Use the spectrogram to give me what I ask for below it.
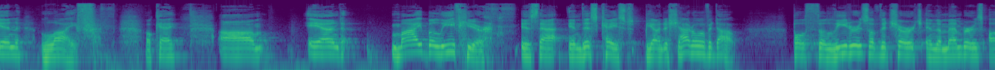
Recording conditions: large echoing room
